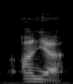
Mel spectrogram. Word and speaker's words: Anya: I say it like a Russian name. Anya.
